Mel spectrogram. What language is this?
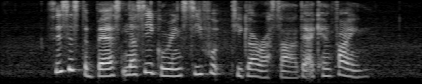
English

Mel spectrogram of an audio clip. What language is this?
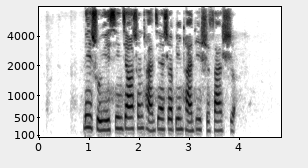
Chinese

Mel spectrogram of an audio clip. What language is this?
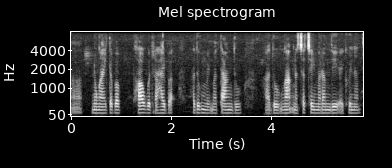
Manipuri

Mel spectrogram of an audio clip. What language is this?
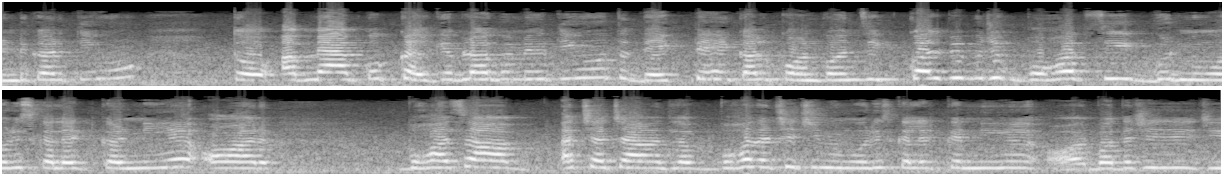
Hindi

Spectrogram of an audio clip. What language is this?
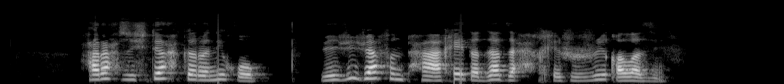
Abkhazian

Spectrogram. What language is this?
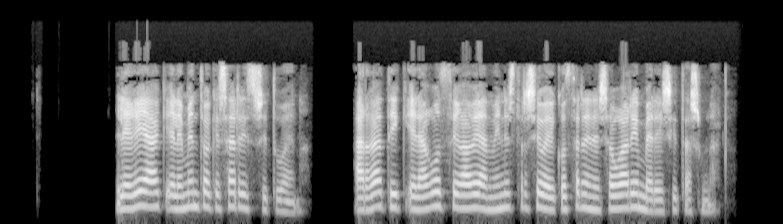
Basque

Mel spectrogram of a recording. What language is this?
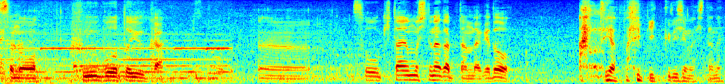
Japanese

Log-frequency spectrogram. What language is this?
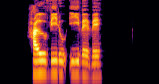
Guarani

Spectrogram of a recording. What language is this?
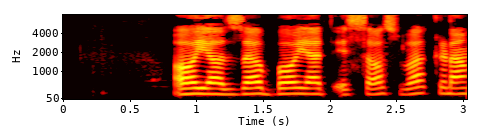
Pashto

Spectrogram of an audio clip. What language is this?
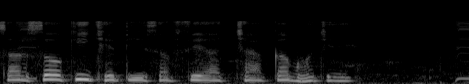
Magahi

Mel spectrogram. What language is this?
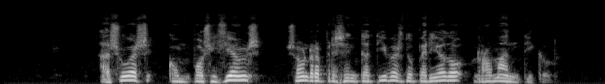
Galician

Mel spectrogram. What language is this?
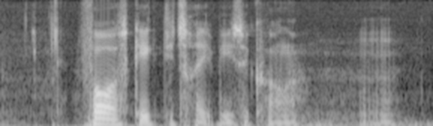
Danish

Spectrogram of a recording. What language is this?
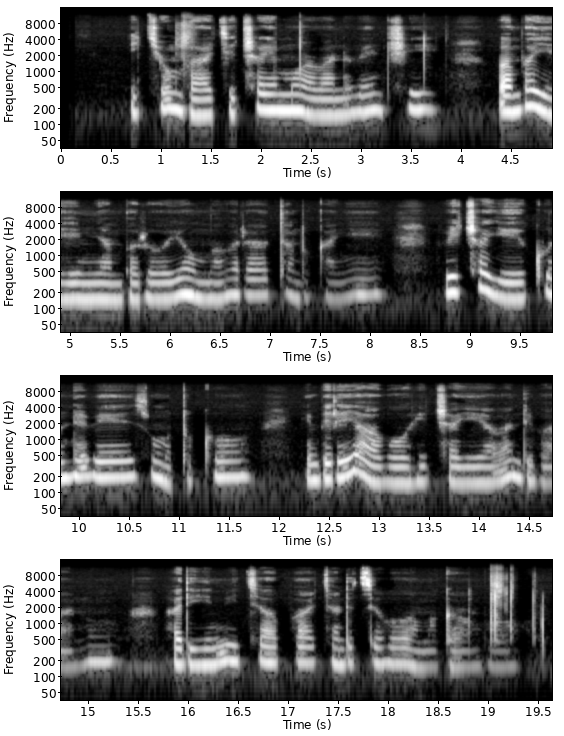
Kinyarwanda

